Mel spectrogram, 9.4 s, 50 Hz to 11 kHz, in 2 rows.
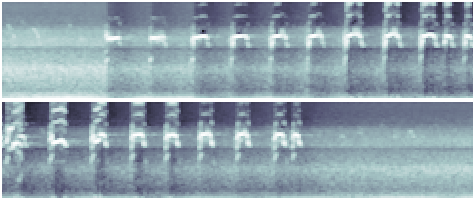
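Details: A bald eagle filmed by the West End nest cam, 29 August 2023, early morning, chatters in a long run of high piping notes that quicken and overlap midway, then stop.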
